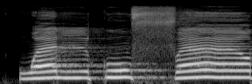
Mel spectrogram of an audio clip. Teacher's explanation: Sebab ada huruf alif yang didahului harokat fathah. Maka huruf fa cuman boleh dipanjangkan 2 harokat saja. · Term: mad tabi'i zahiri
